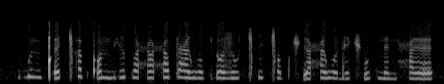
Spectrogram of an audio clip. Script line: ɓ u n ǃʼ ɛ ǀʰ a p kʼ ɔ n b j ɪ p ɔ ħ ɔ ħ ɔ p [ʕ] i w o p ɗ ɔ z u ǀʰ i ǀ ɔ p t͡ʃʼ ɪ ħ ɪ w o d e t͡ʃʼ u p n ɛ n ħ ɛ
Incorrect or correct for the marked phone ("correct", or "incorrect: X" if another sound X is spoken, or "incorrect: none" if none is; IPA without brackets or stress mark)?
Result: correct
